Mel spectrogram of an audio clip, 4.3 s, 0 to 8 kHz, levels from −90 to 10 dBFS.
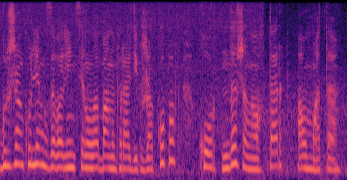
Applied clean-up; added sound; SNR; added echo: none; none; none; none.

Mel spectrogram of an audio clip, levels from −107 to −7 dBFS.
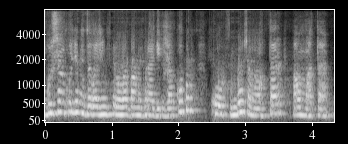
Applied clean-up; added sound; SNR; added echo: neural separator model SepFormer DNS4.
